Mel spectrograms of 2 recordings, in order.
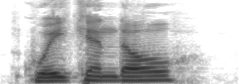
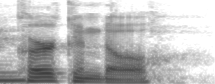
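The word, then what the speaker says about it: Kuykendahl: So if you look how it's spelled, you will say Quakendall, but it's actually Kirkendall.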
